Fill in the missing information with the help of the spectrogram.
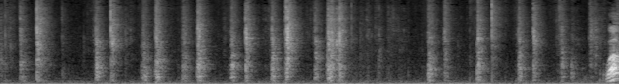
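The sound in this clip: Playing cards being shuffled and drawn, heard as many crisp, papery snaps and riffles in an irregular rhythm, with a louder burst at the very end and no talking.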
